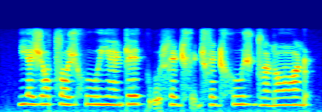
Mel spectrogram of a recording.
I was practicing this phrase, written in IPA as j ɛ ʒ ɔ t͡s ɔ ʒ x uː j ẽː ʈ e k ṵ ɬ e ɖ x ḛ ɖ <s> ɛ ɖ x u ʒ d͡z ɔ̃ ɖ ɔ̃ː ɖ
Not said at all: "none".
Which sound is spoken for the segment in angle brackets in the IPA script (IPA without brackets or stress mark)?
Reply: s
